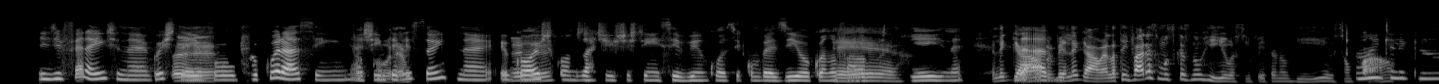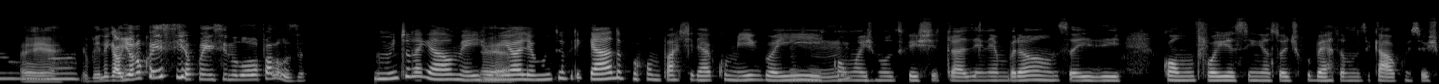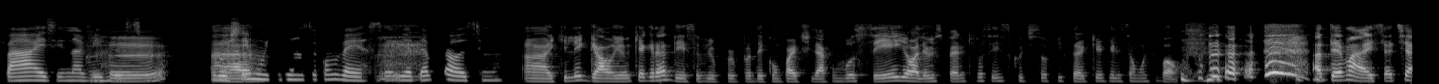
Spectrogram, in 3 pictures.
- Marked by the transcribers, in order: dog barking; tapping; other background noise; chuckle; laugh
- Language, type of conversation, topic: Portuguese, podcast, Como algumas músicas despertam lembranças fortes em você?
